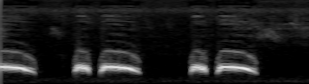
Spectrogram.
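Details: Spotted dove used to draw birds into a trap, giving loud clear low coos in pairs, a short note and a longer gently falling note, repeated about once a second.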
